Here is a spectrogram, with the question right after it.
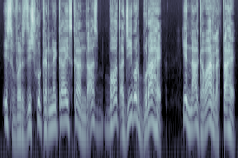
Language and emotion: Urdu, disgusted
